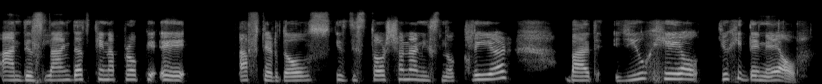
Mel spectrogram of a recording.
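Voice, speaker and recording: A woman with a Spanish accent speaks at a fairly slow pace, her pitch medium and her intonation fairly even. The sound is dry and close with no echo, over a quiet background. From Colombia, Bogota. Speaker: extension agent. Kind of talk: group discussion in online meeting.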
